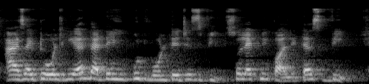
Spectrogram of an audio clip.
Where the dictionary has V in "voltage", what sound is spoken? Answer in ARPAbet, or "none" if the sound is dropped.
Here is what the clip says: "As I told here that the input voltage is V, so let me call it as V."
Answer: V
